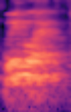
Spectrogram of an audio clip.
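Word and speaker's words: Leibovitz: We had also the famous photographer Annie, can you pronounce her last name for me? Leibowitz.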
